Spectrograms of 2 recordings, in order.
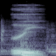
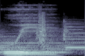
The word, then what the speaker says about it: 의: Mistake number 3, mispronouncing the tricky vowel, 의. Most learners say ui clearly and slowly. But in real Korean, it usually sounds like 에 or even just 이.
